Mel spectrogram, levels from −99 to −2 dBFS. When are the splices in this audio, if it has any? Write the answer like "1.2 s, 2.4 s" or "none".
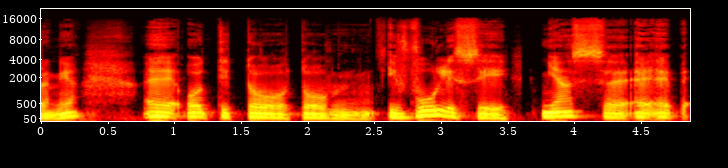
3.6 s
